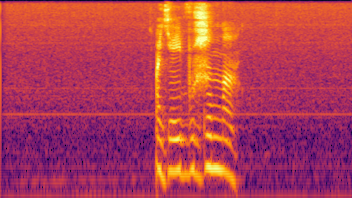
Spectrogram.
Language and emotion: Russian, angry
